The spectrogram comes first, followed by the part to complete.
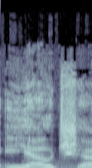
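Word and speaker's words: Yautja: And lastly, the official trailer for Predator Badlands just dropped, showing our young Yaoucha. I had to look that up, how to pronounce it, budding up with Al Fanning's Wayan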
